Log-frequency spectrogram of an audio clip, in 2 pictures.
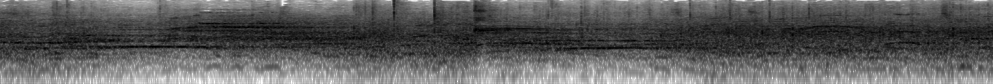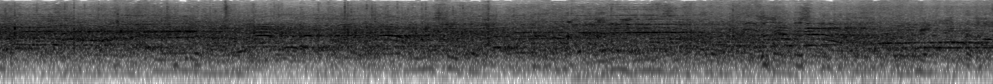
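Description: A crowd chatters and shouts steadily in a large echoing gym.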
